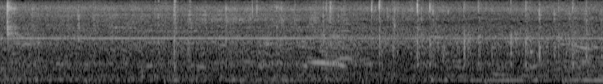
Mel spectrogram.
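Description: Outdoor crowd background: faint distant voices and chatter with scattered light ticks, over a low steady hum.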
